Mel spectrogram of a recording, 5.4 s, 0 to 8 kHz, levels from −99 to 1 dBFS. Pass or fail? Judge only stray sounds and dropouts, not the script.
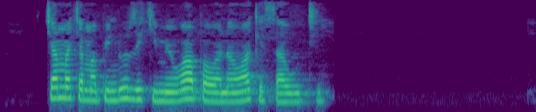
pass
